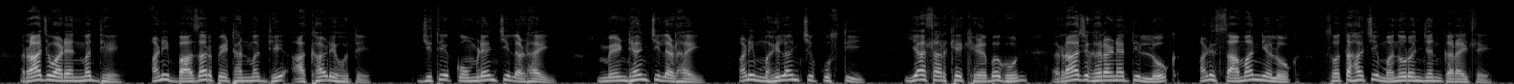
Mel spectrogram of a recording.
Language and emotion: Marathi, neutral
